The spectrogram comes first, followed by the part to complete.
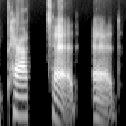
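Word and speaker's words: patted: now this one you this one is going to pronounce the ed because we have our base word is and this is the only time that you will hear the e the base word is pat but to creep with these types of words when you double the letter to add the suffix then you do pronounce the e so this will be pat ted ed so you were correct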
